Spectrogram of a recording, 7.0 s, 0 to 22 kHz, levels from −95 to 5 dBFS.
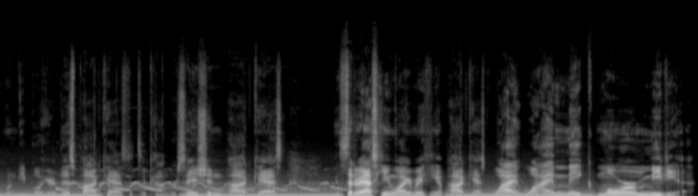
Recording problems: electrical hum; noticeable; until 1 s, from 2 to 3.5 s and from 4.5 to 6 s; 60 Hz, 20 dB below the speech
siren; faint; from 0.5 to 3.5 s; peak 15 dB below the speech

